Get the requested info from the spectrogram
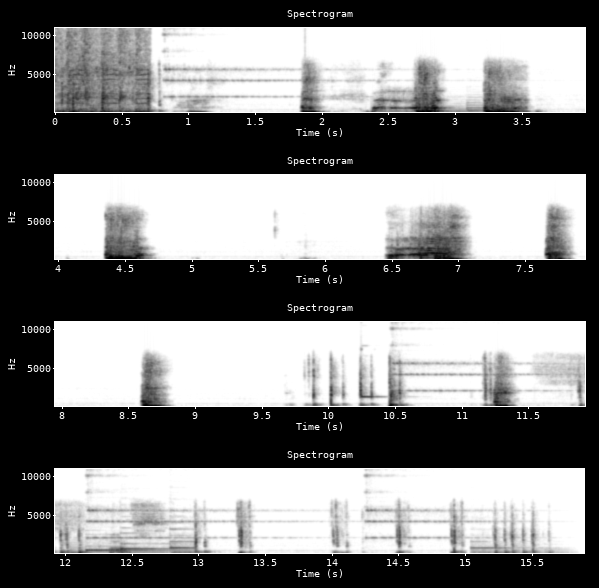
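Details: An adult gamer coughs repeatedly in a series of harsh bursts, nearly choking, with faint music and game sounds in the background.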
